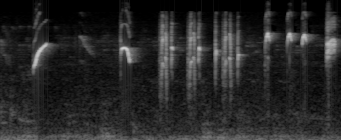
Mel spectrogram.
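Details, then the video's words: Kept olive-backed sunbird singing vigorously with fast rolls, a lure to start young birds singing; a single high upslurred whistle, then a cluster of quick clicking notes and short piping chirps. "SUARA BURUNG KOLIBRI NINJA GACOR FULL ISIAN ROLL TEMBAK INI, COCOK BUAT PANCINGAN KONIN BAHAN/IJOAN"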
